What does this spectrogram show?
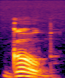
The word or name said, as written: Gob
